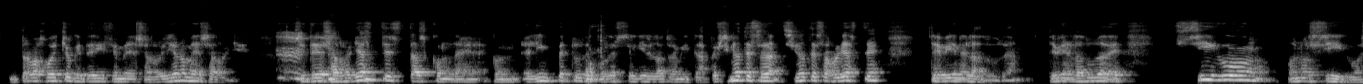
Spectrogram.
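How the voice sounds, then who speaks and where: A man's voice: mid-range voice, creaky, lo-fi sound. A man from Spain with a Spanish accent, teaching a one-on-one online painting class and often checking in with "eh?" as he explains. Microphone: video call.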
